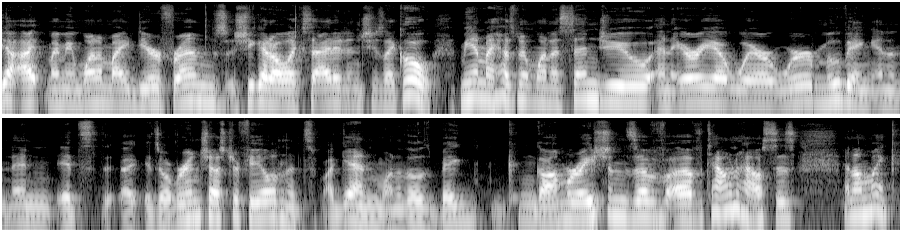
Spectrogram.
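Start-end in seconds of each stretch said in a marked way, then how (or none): none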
